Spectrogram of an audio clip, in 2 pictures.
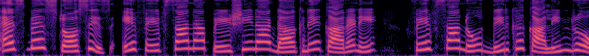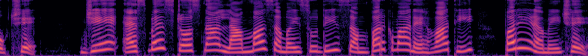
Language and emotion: Gujarati, neutral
